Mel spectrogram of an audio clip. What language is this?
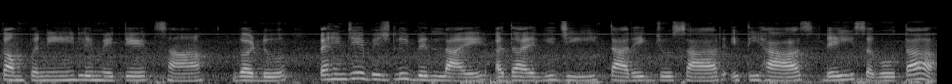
Sindhi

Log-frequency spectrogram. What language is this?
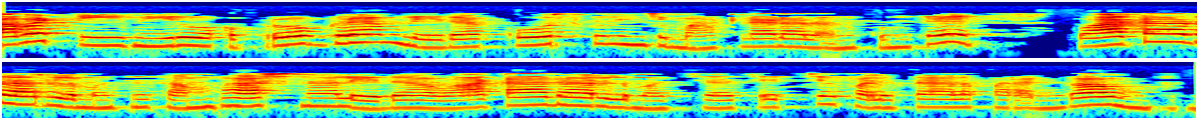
Telugu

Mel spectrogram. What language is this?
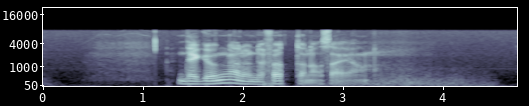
Swedish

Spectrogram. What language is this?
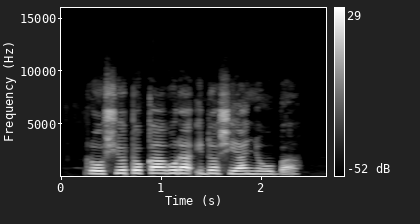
Kikuyu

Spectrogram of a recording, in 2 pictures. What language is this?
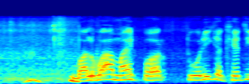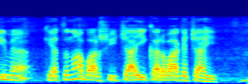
Maithili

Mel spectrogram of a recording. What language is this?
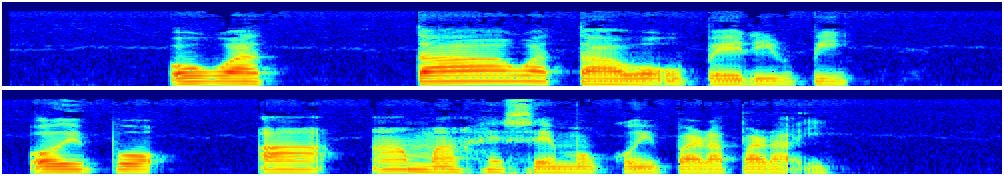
Guarani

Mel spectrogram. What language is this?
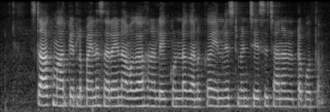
Telugu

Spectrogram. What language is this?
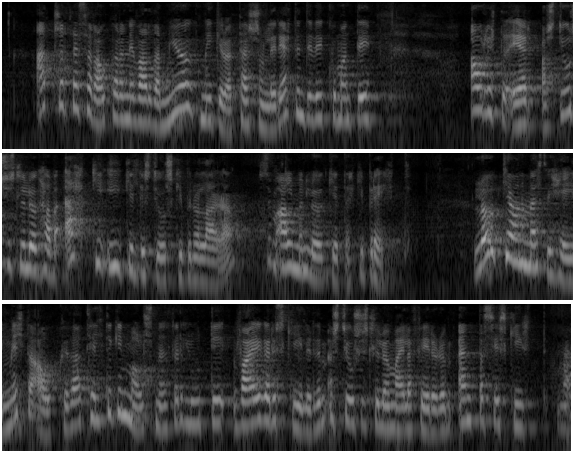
Icelandic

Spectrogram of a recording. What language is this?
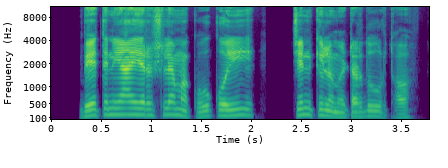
Mahasu Pahari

